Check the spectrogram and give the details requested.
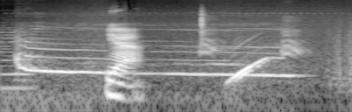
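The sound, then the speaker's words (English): A video game wolf howls in a long, steady tone that dips and then slides upward, loud, while a person briefly speaks over it, as in-game time speeds up. “And like it doesn't do a hard transition it just speeds up time for time becomes really really fast for like uh, uh, some duration so you can hear the wolf howl and the chicken”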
